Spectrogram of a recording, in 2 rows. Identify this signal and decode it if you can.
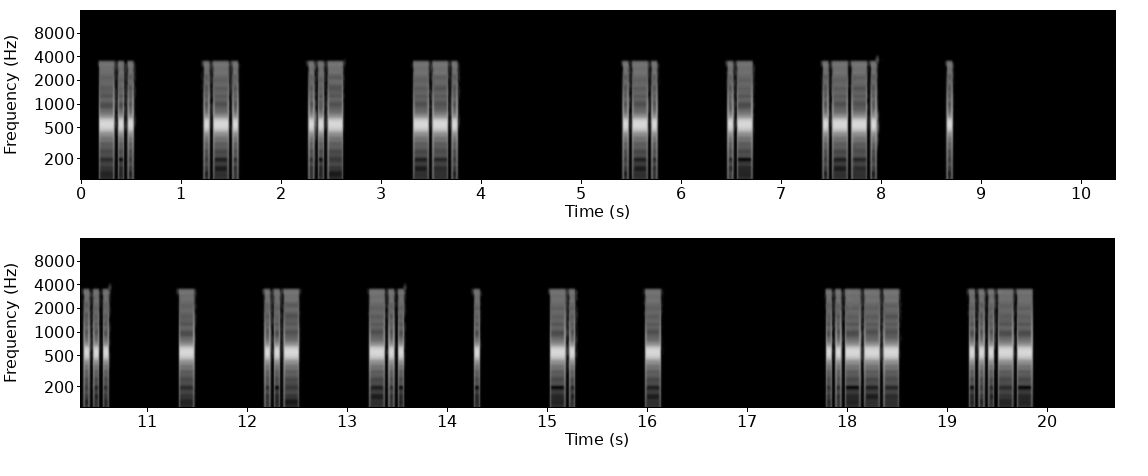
Morse code, heard as a keyed tone, about 25 wpm, spaced as for 10 wpm, 550 Hz. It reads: DRUG RAPE STUDENT 23
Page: news headlines in morse code at 10 wpm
